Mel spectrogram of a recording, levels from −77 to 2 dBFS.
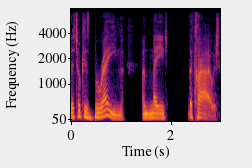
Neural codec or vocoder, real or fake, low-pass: codec, 16 kHz, 0.5 kbps, X-Codec, HuBERT features, trained on balanced general audio; fake; 7.2 kHz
